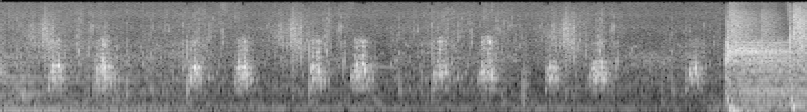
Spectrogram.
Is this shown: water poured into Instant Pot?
no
